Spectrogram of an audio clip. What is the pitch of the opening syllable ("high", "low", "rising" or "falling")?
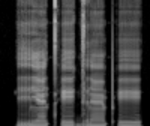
high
